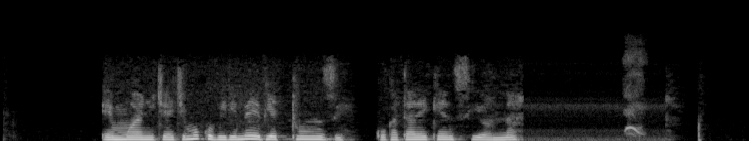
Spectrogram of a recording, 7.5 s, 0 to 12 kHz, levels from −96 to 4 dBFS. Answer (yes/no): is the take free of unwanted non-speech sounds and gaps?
no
